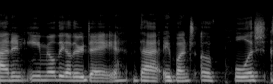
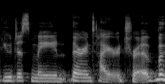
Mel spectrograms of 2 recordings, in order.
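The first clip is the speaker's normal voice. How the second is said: ordinary delivery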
